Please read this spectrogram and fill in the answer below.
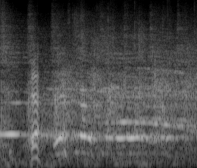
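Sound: faint applause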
